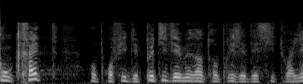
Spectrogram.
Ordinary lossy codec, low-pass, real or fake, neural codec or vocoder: none; 7.2 kHz; real; none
